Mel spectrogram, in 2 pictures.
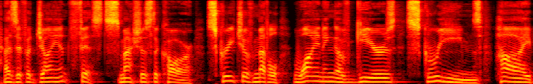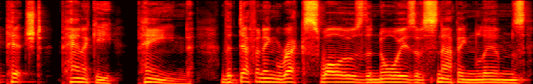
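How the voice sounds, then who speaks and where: A man narrating a scripted first-person story in a measured, dramatic way with deliberate pauses. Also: mid-range voice, darkish tone. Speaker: audiobook narrator.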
